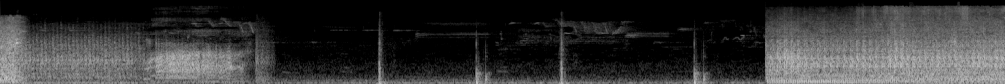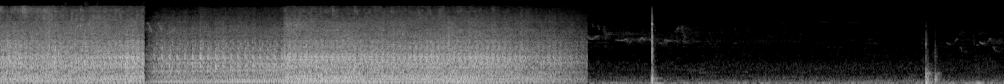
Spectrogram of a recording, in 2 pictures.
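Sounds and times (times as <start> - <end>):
motor droning: 7.7 - 16.0.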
